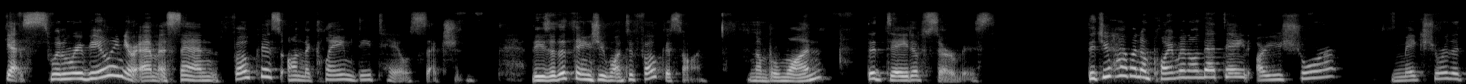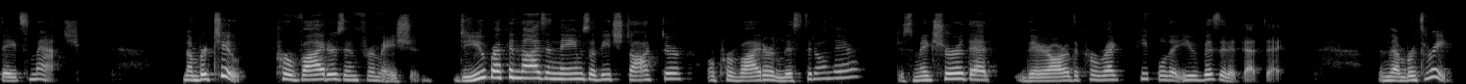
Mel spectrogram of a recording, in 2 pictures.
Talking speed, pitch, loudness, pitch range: 155 wpm, 220 Hz, -23 LUFS, 190-265 Hz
